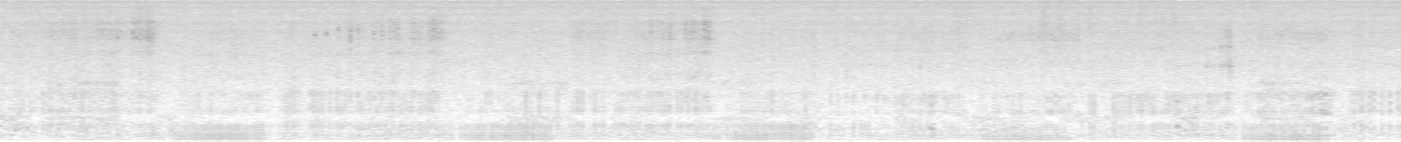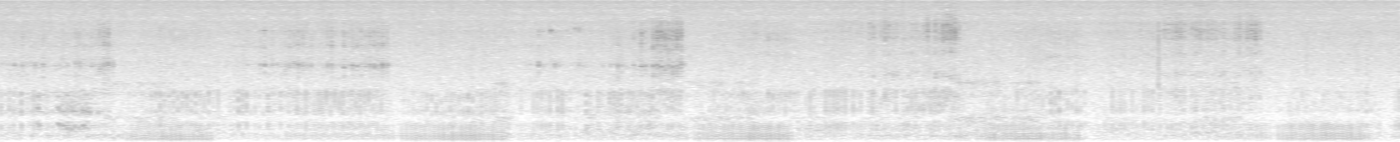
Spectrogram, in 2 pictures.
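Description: Persian cat purring steadily, the purr swelling and easing with each breath about every two seconds.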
